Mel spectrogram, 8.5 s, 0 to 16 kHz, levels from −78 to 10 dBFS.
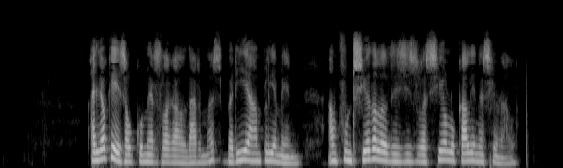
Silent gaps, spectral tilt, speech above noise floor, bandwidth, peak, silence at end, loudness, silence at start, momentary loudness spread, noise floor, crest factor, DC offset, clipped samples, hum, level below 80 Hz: none; -6 dB/octave; 57 dB; 7.8 kHz; -2 dBFS; 0.7 s; -20 LUFS; 1.35 s; 10 LU; -76 dBFS; 18 dB; under 0.1%; under 0.1%; none; -56 dBFS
